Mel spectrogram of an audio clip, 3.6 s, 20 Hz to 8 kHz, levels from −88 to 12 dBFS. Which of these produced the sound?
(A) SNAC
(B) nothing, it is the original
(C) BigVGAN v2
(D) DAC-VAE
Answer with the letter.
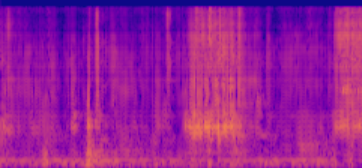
C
